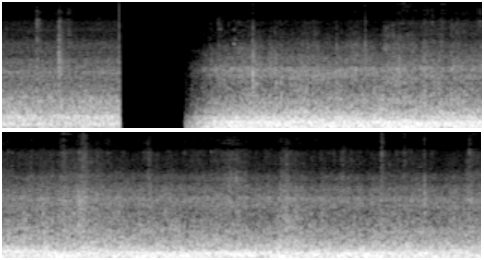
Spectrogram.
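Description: Airliner cabin noise heard from inside the cabin: a steady low rumble of engines and airflow. It cuts out for a moment about a second in, then returns as a louder low rumble while the plane rolls along the runway after touchdown.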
